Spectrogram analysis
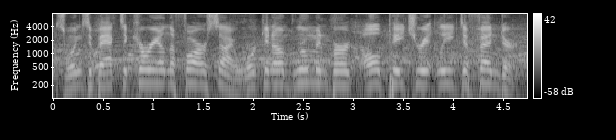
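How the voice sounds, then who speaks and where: Play-by-play man, young, high-pitched and excitable, live lacrosse radio call over a noisy stadium crowd. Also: a little fast. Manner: excitable, rises to shouts on big plays. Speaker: play-by-play announcer. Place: sports stadium during a live game. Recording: loud crowd noise behind commentary. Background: crowd and arena noise.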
